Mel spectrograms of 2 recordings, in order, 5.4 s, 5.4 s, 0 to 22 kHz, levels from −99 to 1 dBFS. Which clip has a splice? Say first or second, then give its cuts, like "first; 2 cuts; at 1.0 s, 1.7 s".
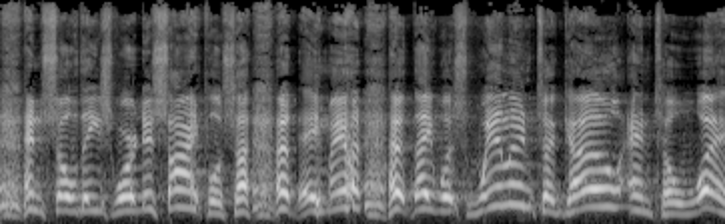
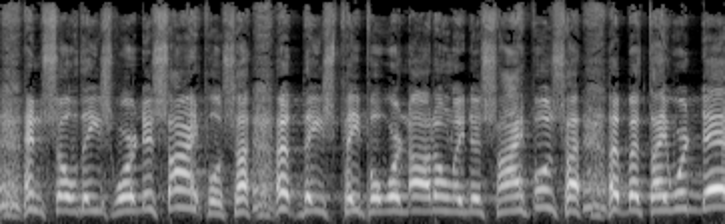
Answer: first; 1 cut; at 2.2 s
